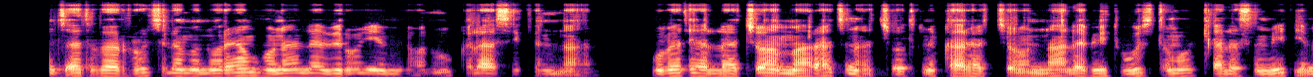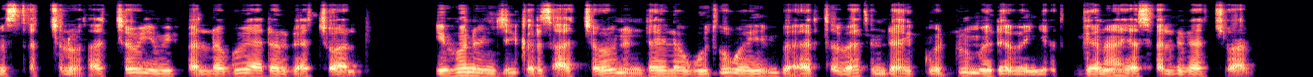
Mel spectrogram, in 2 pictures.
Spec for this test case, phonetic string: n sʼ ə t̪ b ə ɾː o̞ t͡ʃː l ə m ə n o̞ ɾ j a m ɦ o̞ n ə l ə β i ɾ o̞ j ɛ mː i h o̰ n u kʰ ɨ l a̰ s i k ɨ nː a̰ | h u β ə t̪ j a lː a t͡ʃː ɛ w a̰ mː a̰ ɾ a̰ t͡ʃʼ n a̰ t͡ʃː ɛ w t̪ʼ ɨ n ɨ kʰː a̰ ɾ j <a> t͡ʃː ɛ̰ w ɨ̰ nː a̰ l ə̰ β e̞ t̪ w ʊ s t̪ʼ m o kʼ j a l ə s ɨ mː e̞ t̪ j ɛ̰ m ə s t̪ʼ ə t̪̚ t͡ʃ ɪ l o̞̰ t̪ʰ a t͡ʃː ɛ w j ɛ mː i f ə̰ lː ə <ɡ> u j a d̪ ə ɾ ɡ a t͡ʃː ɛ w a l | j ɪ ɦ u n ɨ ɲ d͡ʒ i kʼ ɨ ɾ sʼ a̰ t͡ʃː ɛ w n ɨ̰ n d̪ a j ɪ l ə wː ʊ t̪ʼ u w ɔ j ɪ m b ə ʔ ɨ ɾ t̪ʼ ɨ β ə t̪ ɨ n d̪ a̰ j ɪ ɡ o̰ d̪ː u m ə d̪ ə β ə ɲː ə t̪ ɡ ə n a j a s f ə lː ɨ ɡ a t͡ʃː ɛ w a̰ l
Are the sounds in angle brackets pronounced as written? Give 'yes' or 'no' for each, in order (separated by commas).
yes, yes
